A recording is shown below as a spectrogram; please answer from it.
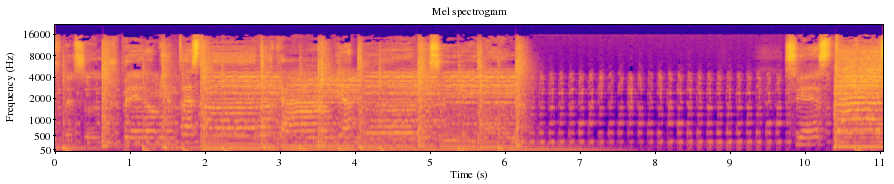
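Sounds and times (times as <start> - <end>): electric guitar repeated notes: 0.0 - 11.0
low held note: 6.2 - 8.4.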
